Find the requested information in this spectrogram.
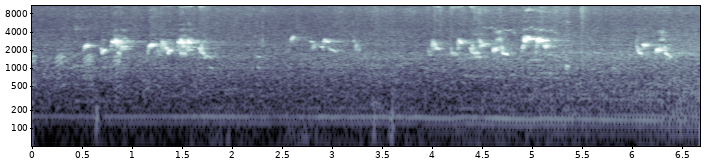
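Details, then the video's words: Red-whiskered bulbul used as a decoy in bird trapping sings on 11/12/2016, luring wild birds: repeated bouncy whistled phrases of three to five quick notes, delivered in bursts with brief gaps between them. "Bẫy chào mào Mồi tập sự ra trận"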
